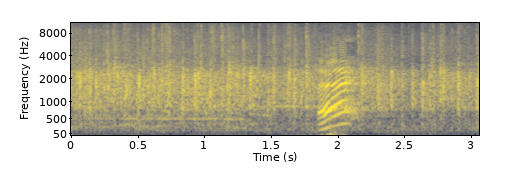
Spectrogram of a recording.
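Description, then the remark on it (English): A church audience claps for Jesus in a steady, dense patter of applause for a few seconds. Around the middle, a single voice cuts through with a short rising whoop or shout. “And give Jesus a clap of faith in the house.”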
